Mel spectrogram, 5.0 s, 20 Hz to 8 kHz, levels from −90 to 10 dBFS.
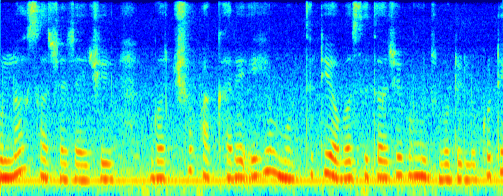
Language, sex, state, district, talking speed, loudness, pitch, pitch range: Odia, female, Odisha, Khordha, 155 wpm, -14 LUFS, 210 Hz, 190-225 Hz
